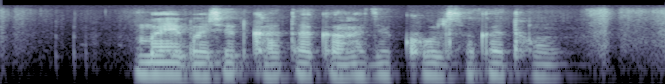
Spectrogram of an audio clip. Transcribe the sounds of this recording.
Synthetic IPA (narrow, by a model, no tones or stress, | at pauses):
mə̃ɪbət͡ʃət̪kʰaːt̪akaɦad͡ʒəkʰoːlsəkət̪hũː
